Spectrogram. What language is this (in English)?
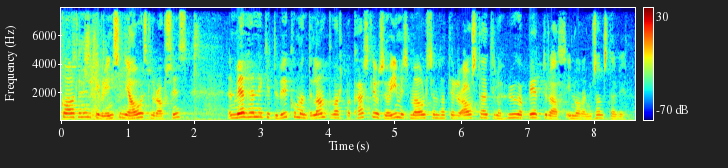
Icelandic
